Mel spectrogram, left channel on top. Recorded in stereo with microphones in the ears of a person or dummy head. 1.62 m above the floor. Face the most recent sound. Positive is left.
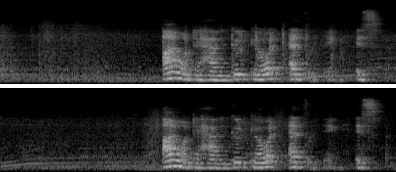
turn(degrees=-30)  # may be behind; listen again after turning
